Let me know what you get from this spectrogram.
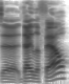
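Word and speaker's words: Deulofeu: So, it's De La Foul, or just around the mark there without the Spanish kind of accent.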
